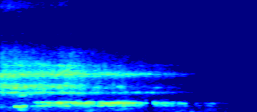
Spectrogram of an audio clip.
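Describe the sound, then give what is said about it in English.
A single long, deep breath through the nose and mouth, a soft airy rush that stays steady and then fades away to silence. “take another deep breath in through your nose. So breathe in as inhale in. And then hold. And exhale out through your mouth.”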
